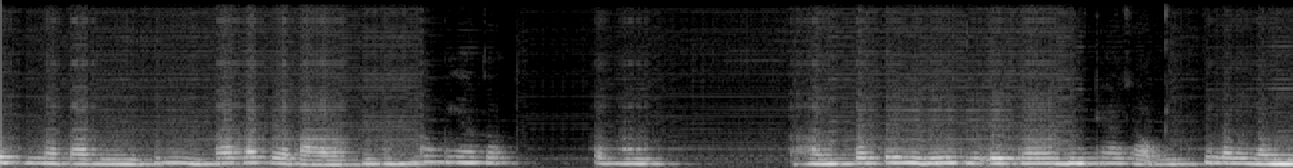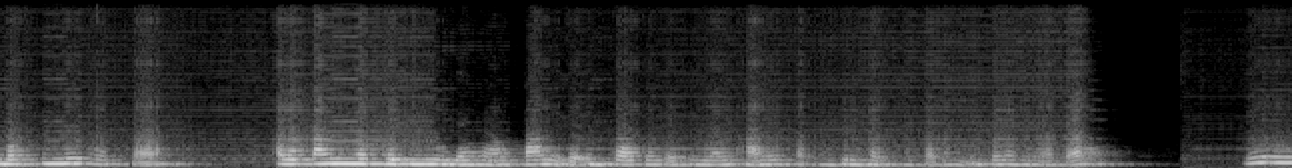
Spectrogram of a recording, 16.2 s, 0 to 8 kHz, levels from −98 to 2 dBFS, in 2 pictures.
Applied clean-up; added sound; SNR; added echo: neural separator model SepFormer DNS4.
